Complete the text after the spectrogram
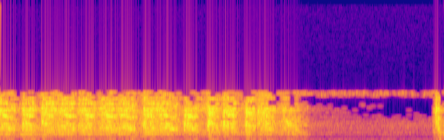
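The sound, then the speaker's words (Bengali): A stalled car's engine cranks but fails to catch: a whirring, pulsing churn that cuts out partway, a stretch of near quiet, then a brief final burst. “সুখী কয়েকবার start দেওয়ার চেষ্টা করল বটে, কিন্তু গাড়ি start নিল না”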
